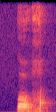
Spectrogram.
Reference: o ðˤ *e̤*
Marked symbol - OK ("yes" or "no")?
yes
